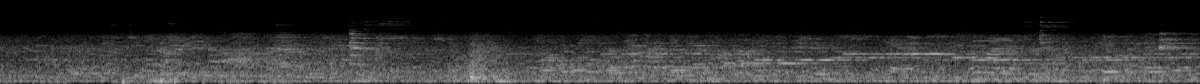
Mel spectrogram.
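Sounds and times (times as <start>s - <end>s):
hubbub of indistinct voices: 0.0s - 12.0s
background music: 5.2s - 12.0s.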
